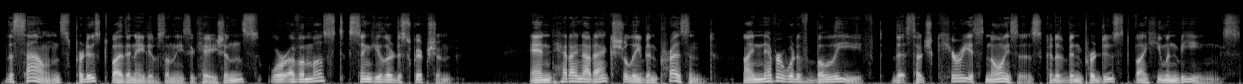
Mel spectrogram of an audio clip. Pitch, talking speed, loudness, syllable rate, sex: 105 Hz, 185 wpm, -20 LUFS, 5.5 syllables/s, male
